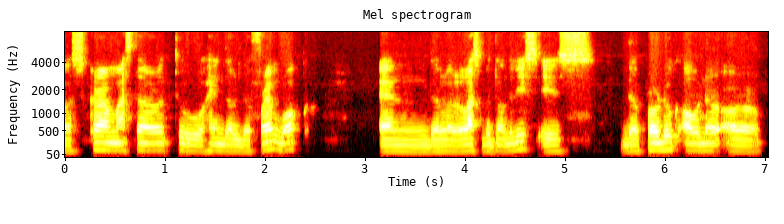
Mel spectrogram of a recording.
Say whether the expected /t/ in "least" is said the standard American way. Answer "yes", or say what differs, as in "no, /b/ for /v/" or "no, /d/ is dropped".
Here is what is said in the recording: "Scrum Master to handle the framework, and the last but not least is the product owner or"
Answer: no, /t/ is dropped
